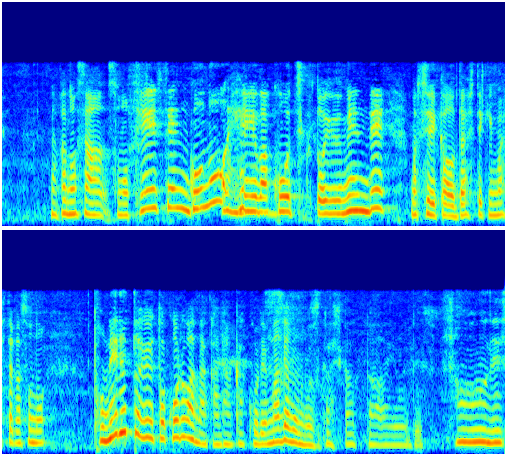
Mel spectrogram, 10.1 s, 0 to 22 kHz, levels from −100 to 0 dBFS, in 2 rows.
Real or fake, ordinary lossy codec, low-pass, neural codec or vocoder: fake; none; 7.2 kHz; codec, 16 kHz, 8 kbps, FreqCodec, smaller model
